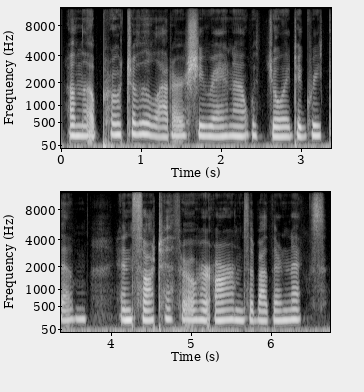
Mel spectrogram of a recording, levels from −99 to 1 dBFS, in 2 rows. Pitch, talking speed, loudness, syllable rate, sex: 210 Hz, 205 wpm, -20 LUFS, 4.3 syllables/s, female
